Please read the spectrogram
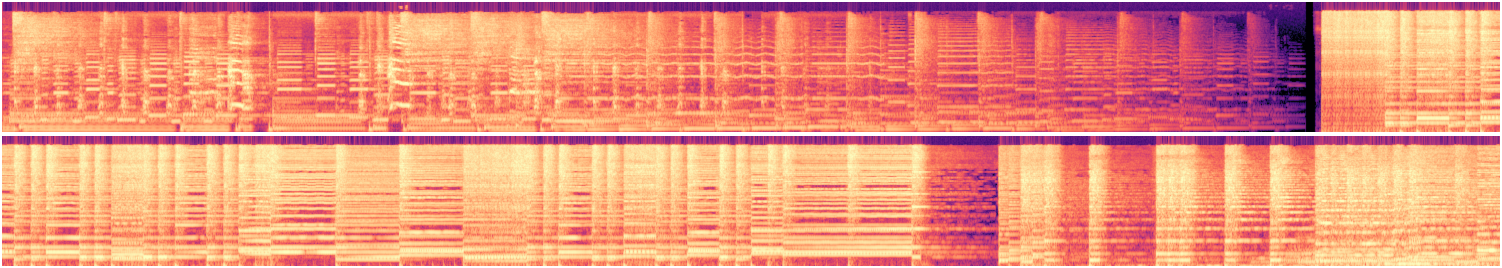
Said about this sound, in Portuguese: Você lembra que tinha essa música no desenho, cara?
